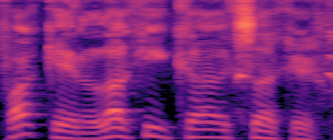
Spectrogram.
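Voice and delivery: ordinary talk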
